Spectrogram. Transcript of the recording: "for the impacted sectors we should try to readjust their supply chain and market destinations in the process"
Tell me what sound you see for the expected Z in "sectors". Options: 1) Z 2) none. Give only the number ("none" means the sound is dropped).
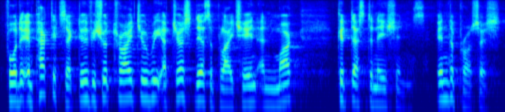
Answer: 2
